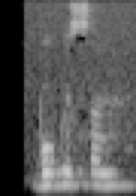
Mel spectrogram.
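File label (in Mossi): "bʋgsem", Mooré; wetness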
